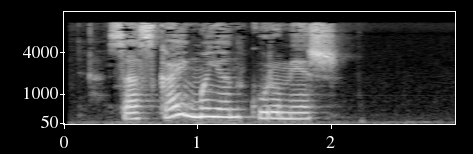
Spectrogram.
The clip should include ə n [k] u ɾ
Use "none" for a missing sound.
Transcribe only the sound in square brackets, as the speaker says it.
k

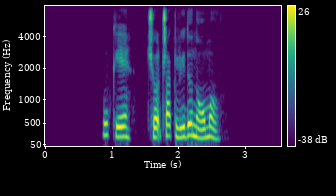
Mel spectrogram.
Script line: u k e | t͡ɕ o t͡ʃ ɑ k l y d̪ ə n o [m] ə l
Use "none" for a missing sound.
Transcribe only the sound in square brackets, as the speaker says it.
m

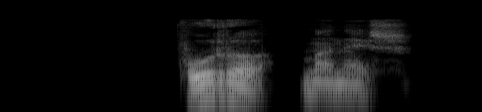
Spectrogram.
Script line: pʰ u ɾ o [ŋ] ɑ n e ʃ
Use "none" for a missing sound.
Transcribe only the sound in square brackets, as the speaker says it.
m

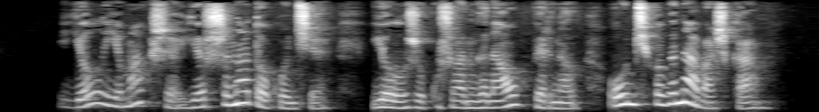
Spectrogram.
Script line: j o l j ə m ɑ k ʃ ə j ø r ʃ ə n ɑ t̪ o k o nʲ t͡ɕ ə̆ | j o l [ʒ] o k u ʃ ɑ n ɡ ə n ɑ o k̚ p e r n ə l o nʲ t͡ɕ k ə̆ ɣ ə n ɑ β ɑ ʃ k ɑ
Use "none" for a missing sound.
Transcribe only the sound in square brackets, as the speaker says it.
ʒ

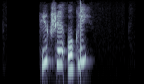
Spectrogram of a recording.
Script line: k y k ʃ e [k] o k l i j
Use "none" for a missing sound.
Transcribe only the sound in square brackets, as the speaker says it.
ʔ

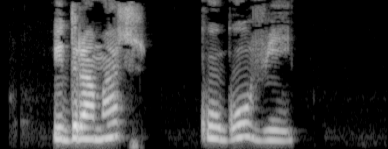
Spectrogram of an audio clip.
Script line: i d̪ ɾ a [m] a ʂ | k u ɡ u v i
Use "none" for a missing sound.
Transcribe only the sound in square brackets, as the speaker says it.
m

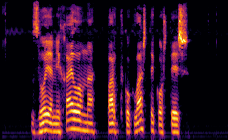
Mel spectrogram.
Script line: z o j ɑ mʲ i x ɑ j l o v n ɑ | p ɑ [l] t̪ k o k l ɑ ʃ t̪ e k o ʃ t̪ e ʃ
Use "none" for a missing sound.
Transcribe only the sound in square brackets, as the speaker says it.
r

